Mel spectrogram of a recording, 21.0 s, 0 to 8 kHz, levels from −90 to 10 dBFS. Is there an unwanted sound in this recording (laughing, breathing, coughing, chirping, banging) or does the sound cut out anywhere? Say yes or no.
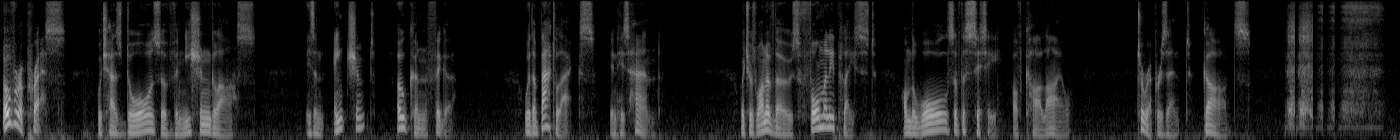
yes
